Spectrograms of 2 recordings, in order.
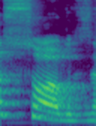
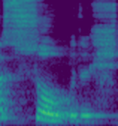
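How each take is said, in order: First: Sogros with open stressed o, "sógros". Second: Sogros with closed stressed o, "sôgros". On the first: Teacher warning of the pegadinha, open o in sogros. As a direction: open the first vowel of sogros, as ó. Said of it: "ela vira sogros". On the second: Teacher giving the exception's right plural, closed o in sogros. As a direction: keep the first vowel of sogros closed, as ô. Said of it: "Ela não vira sogros". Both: Shown as a demonstration.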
